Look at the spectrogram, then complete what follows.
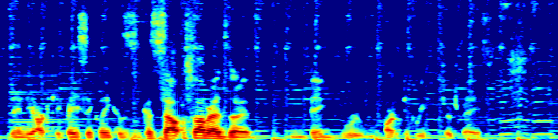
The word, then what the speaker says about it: Svalbard: It's just general research facility that's in the Arctic basically, because Svalbard's a big Arctic research base. Awesome. It's actually pronounced Svalbard, whatever.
